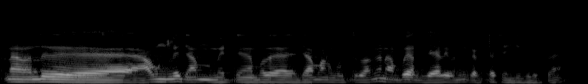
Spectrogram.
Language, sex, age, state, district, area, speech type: Tamil, male, 30-45, Tamil Nadu, Namakkal, rural, spontaneous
